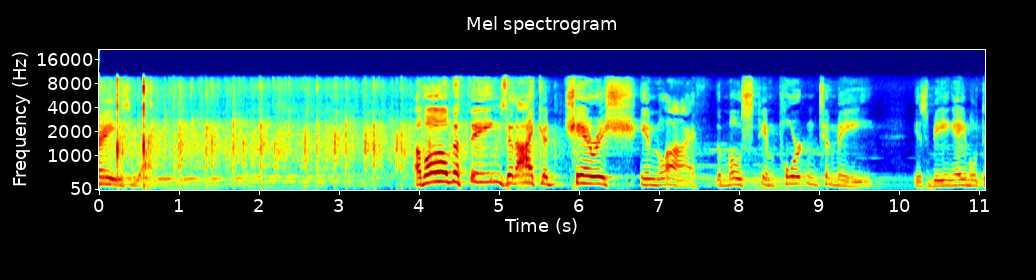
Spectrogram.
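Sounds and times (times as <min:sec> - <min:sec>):
speech: 0:00.0 - 0:00.8, 0:04.0 - 0:11.0
audience clapping hands: 0:00.0 - 0:05.4.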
